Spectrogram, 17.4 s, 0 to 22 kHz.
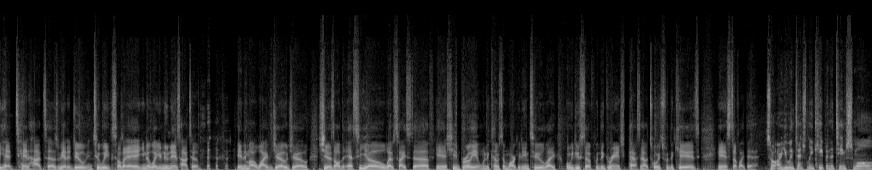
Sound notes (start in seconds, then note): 3.8 speaker chuckles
